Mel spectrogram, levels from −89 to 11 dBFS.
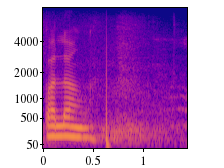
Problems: constant background noise, continuous background conversations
